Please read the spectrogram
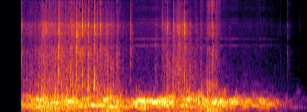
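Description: Several pigeons cooing over one another in a continuous chorus, starting about half a second in and fading out near the end.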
